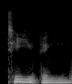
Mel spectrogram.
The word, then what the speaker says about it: teething: So although it's written yeah. like teeth, dientes, it's not pronounced like teeth. It's teething, teething.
